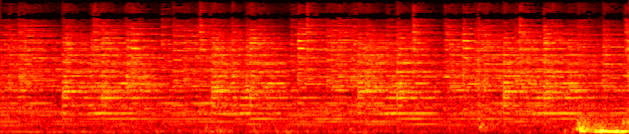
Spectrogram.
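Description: Church bells ringing, many overlapping strokes with long ringing tones. A heavy low drum beat comes in near the end.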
